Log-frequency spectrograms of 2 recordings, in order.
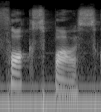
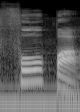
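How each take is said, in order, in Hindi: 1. x और s की आवाज़ बोली जाती है। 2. x और s की आवाज़ नहीं बोली जाती है। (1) "शायद आप इसे पढ़ेंगे फॉक्स पास" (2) "इसको हम प्रोनाउंस करेंगे फो पा"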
